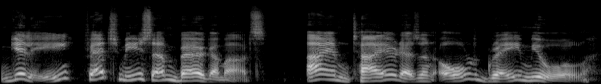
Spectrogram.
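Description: Storybook old woman, raspy and slow, weary, grumbles kindly; male reader acts her. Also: a little high, huge pitch swings, pitched above the performer's own voice, full character voice. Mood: weary, coaxing.

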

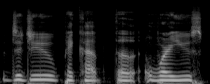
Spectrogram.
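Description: A woman's voice: mid-range voice, little pitch movement, normal speed, a little mellow, smooth, no echo, clean studio sound. A woman who grew up in Ethiopia with Tigrinya as her first language co-hosts a podcast in a friendly, chatty way, often filling her speech with "like". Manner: friendly, chatty, frequent "like" fillers. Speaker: podcast co-host. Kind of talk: casual podcast chat.

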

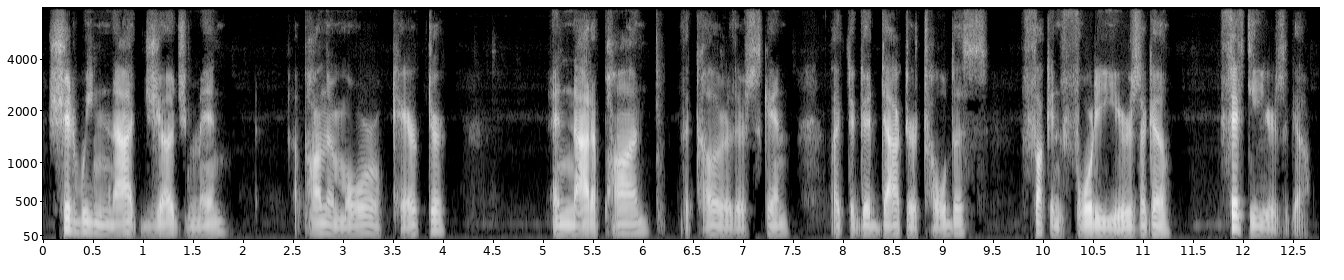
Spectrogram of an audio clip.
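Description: A man's voice: deep voice, steady tone, unhurried, pushed and bright, dry recording, clean studio sound. A man co-hosting a casual podcast, ranting in a fired-up, profane way. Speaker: podcast co-host.

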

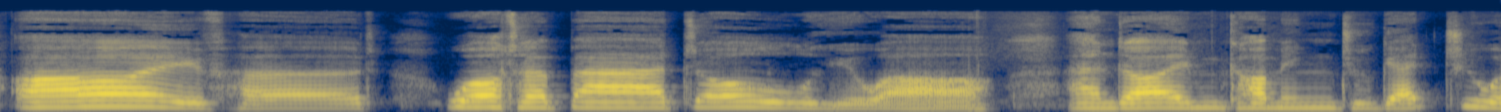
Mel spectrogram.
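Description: A woman voicing a menacing storybook bogeyman with a hollow voice and slow, drawn-out, threatening delivery. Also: creaky, heavily acted. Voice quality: deep, hollow. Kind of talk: children's storybook character voice.

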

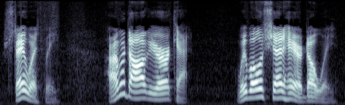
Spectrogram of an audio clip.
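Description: A man's voice: on the high side, huge pitch swings, unhurried, no echo, muffled recording, pitched above the performer's own voice, full character voice. A man voicing a brash, chummy, bossy pet dog in a children's story, talking emphatically. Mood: eager, scheming.

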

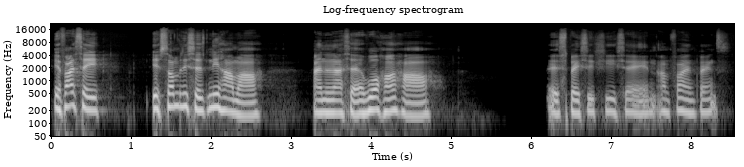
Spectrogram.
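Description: A woman's voice: fairly low pitch, unhurried, vocal fry, pauses often, clean tone. A woman co-hosting a podcast in casual banter, using slang like a habit and explaining things with examples and asides. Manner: slangy, says fam and yeah often. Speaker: podcast co-host.

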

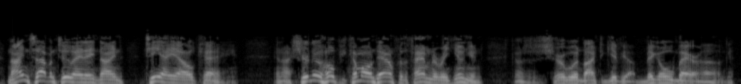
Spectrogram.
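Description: A man's voice: medium pitch, no echo. Folksy man on lo-fi radio. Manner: folksy, drawling, homey. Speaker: radio station host. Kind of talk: folksy on-air promo and appeal for donations. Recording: dull lo-fi radio broadcast.

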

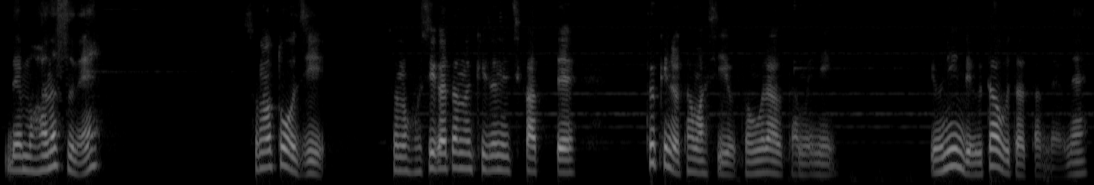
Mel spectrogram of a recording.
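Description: A woman's voice: on the low side, warm tone, no room sound, lo-fi sound. Woman playing a girl with past-life memories. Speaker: radio drama performer. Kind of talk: amateur radio drama acting.

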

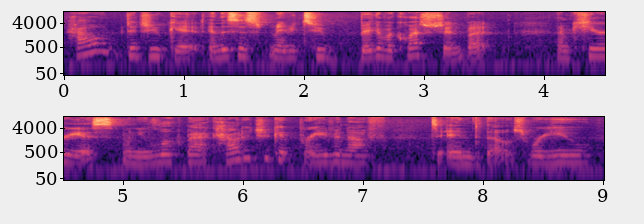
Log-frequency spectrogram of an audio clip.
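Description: A woman's voice: medium pitch, moderate pace, a little hiss or hum. A woman therapist hosting a podcast interview, affirming her guest and asking probing questions. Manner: warm-voiced affirming listener, many mm-hmms, probing questions. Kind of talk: conversational interview.

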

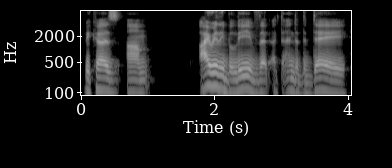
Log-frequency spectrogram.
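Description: A man's voice: lowish voice, moderate pace. A man, a journalist and activist, speaking earnestly and emphatically as a podcast guest, thinking aloud as he goes. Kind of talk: podcast interview conversation.

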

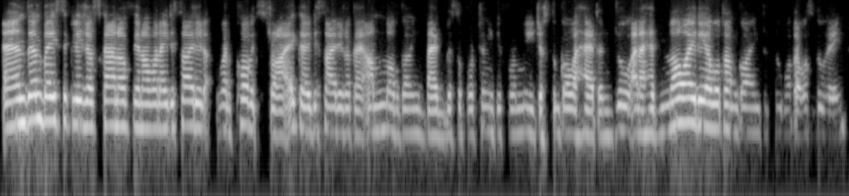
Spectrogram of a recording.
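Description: A woman's voice: medium pitch, fairly even intonation, fairly quick, few pauses, fairly bright tone, dry recording. A middle-aged woman with a Czech accent, a coach talking earnestly as a podcast guest and sometimes searching for words. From Czech Republic. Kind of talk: podcast interview. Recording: dull lo-fi audio.

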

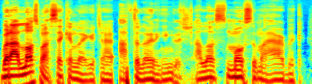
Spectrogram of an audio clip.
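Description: Very deep-voiced man, dry sound. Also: dry recording. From South Sudan. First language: Dinka. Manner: laughs often, quick to apologize and interject. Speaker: podcast co-host. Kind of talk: casual chat.

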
